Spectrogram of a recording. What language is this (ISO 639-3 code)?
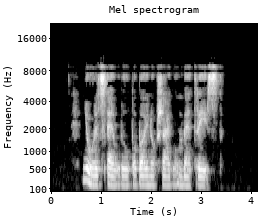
hun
